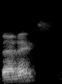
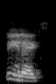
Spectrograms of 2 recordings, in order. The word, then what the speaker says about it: Phenix: and Coach Loretta we're here with Coach FedEx she did I pronounce that right first and foremost it's Phoenix but it's totally cool yeah so we're here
